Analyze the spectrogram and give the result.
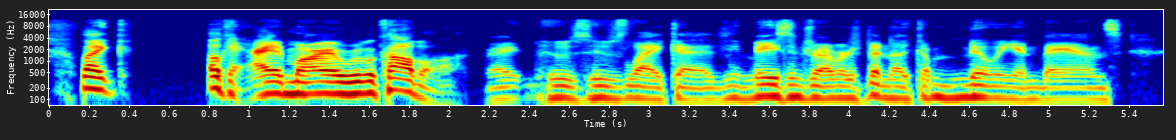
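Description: An unremarkable speaking voice from a man with an American accent, medium in pitch, fairly quick, big swings in loudness, dry and close with no echo. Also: ordinary pitch variation, quiet background. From California, Central Valley (Modesto). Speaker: musician and podcast host. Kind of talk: casual interview chat.

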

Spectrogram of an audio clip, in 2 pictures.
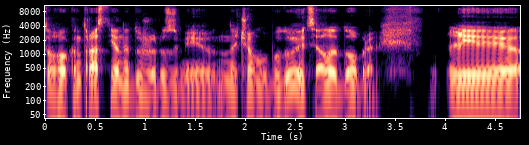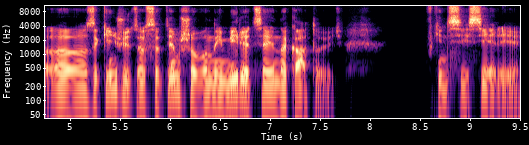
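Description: At a moderate pace, a man talks in a dry, close sound with no echo against a quiet background. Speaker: podcast host. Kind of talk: casual banter. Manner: joking.

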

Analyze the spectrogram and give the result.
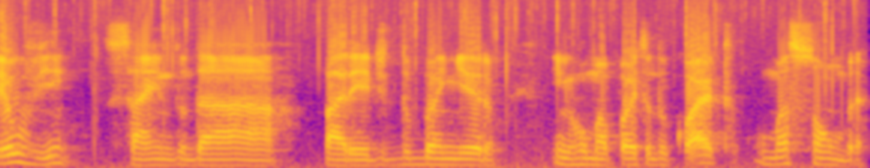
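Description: A man with an ordinary speaking voice, medium pitch and a moderate pace. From interior of São Paulo state, Brazil. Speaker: website administrator, programmer. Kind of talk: casual interview chat.

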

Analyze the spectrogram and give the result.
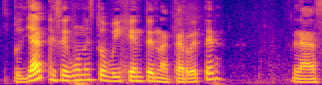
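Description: An ordinary speaking voice from a man, at a moderate pace with lively intonation. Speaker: podcast co-host. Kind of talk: casual chat.

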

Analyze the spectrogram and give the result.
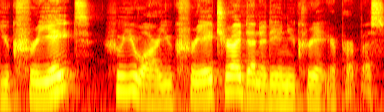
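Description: Medium pitch, ordinary pitch variation and a moderate pace from a man with an unremarkable speaking voice. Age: 40s. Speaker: high performance coach and school student specialist. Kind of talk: interview.

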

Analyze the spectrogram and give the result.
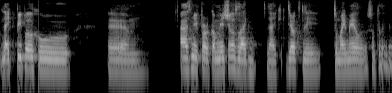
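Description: With a Spanish accent, a man speaks at a medium pitch and fairly slow pace. His intonation is fairly even, and he leaves long, frequent pauses. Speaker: illustrator. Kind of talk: casual chat. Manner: halting, many fillers.

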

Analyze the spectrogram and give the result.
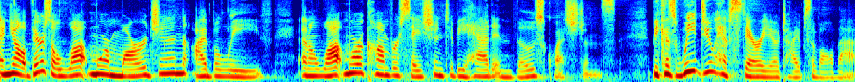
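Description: In an American accent, a woman talks at a medium pitch and moderate pace, somewhat breathy, with lively intonation and big swings in loudness, in a very clean recording with a silent background. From New Orleans, Louisiana. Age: 40s. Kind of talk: church talk.

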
